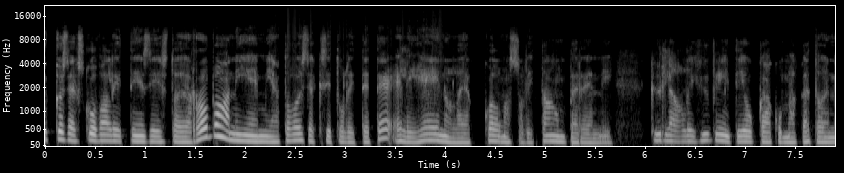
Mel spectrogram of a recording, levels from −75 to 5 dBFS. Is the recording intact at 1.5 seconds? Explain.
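Yes, the audio is intact at 1.5 seconds, with no fault audible at that moment.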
